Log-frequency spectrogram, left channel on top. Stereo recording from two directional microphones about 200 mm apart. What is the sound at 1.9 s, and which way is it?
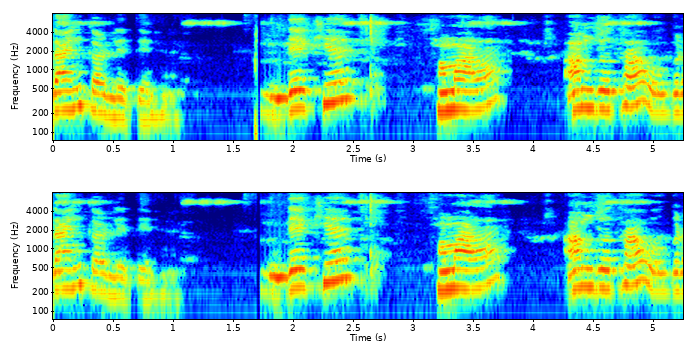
A woman's voice, 15° left (ahead or behind).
